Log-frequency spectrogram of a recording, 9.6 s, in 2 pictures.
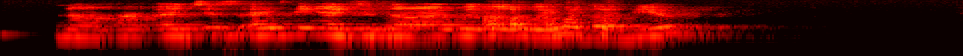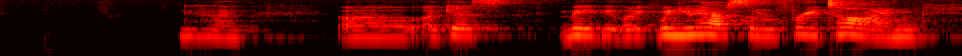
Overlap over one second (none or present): present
